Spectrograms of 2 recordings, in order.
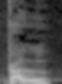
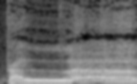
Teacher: Ada tasydid lagi teman-teman. Di huruf lam bertasydid, maka lamnya harus terdengar 2 huruf L ya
